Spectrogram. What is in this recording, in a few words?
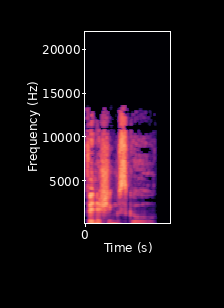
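"finishing school", British English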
